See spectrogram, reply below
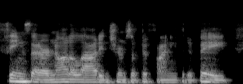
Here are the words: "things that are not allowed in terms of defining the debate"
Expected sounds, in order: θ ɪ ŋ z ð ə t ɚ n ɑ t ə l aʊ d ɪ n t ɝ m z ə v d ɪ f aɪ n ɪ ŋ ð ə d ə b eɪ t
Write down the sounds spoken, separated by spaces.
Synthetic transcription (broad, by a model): θ ɪ ŋ z ð ə t ɚ n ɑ t ə l aʊ d ɪ n t ɝ m z ə v d ɪ f aɪ n ɪ ŋ ð ə d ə b eɪ t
